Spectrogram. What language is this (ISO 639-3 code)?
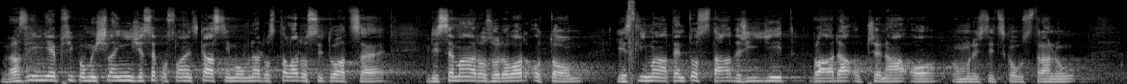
ces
